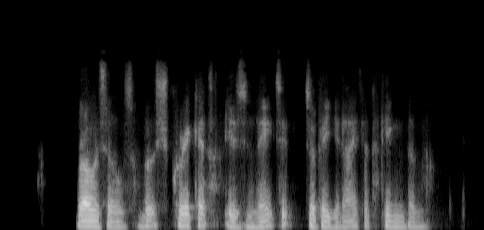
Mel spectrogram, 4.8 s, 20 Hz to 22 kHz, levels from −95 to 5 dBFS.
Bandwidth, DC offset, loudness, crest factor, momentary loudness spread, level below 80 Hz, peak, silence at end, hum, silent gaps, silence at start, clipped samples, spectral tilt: 7 kHz; under 0.1%; -26 LUFS; 24 dB; 14 LU; -40 dBFS; -2 dBFS; 0.55 s; none; none; 0.75 s; under 0.1%; -8.5 dB/octave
